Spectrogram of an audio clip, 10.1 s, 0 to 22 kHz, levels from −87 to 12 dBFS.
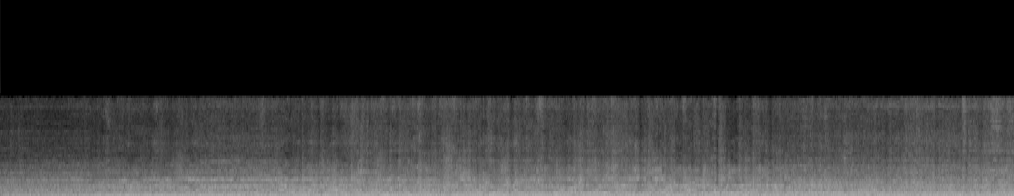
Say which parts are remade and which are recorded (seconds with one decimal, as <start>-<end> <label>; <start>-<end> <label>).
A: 0.0-0.9 recorded; 0.9-2.0 remade; 2.0-2.8 recorded; 2.8-7.9 remade; 7.9-10.1 recorded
